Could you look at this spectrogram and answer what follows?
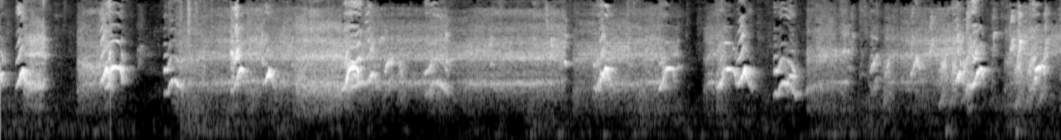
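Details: Hand-raised baby cockatiels perching and playing, giving raspy, high-pitched calls in quick bursts, mixed with short whistled notes.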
